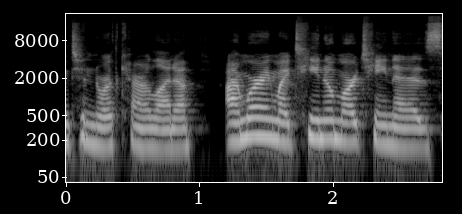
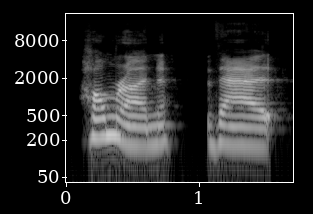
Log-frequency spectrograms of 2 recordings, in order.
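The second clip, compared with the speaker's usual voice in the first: normal talking voice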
